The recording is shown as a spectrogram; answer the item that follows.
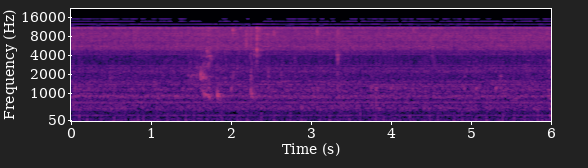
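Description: Near silence, with a few faint drips of chicken roasting juices running from a tilted roasting tin into a saucepan about two seconds in.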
